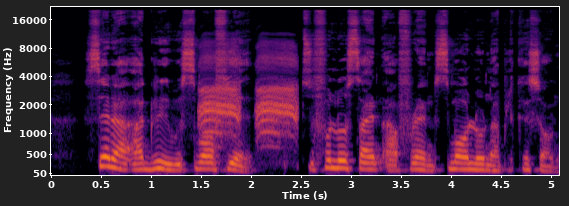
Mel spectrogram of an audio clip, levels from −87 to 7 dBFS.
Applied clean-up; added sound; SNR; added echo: none; Bird; -1 dB; none.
